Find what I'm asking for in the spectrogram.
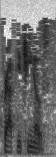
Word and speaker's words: Frappuccino: But is it Frappuccino? Is that how you say it? – Frappuccino. – Frappuccino. Okay.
